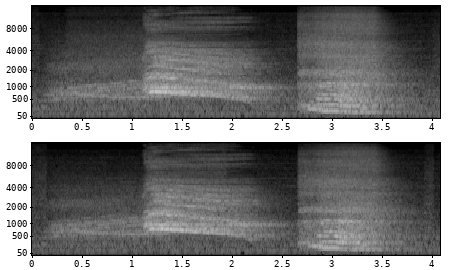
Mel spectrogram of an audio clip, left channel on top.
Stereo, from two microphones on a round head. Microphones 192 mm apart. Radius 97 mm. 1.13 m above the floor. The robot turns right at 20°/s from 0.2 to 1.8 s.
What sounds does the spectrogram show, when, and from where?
1.1 s a scream: 40° left (ahead or behind), 1.6 m; by 2.2 s 25° left (ahead or behind), 1.6 m
2.7 s a cough: 60° left (ahead or behind), 3 m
